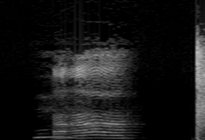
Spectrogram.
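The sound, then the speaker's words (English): A drawn-out vocal sound rises and fades, then after a brief pause a single sharp, loud slap cracks at the very end. “I just slapped you.”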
